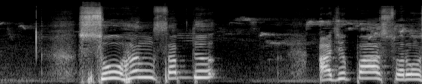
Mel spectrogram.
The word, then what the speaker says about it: सोहम: समय चल रही है वहां सोहंग शब्द का उच्चारण सोहंग किया जाता है यानी लिखने में तो सोहम है मगर इन प्राचीन परंपरावादी गुरुओं के माध्यम से जो इसका उच्चारण करते हैं वह सोहंग करते हैं तथा व्याकरण के विद्वान बुद्धिजीवी वर्गों में इसका जो उच्चारण होता है वह श हम होता है इस पर मैंने बहुत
